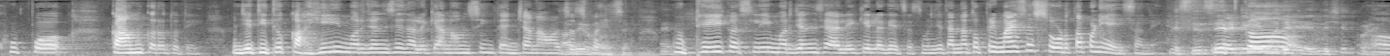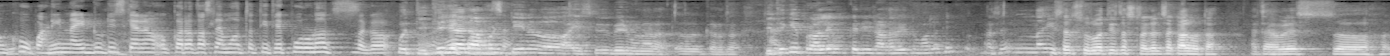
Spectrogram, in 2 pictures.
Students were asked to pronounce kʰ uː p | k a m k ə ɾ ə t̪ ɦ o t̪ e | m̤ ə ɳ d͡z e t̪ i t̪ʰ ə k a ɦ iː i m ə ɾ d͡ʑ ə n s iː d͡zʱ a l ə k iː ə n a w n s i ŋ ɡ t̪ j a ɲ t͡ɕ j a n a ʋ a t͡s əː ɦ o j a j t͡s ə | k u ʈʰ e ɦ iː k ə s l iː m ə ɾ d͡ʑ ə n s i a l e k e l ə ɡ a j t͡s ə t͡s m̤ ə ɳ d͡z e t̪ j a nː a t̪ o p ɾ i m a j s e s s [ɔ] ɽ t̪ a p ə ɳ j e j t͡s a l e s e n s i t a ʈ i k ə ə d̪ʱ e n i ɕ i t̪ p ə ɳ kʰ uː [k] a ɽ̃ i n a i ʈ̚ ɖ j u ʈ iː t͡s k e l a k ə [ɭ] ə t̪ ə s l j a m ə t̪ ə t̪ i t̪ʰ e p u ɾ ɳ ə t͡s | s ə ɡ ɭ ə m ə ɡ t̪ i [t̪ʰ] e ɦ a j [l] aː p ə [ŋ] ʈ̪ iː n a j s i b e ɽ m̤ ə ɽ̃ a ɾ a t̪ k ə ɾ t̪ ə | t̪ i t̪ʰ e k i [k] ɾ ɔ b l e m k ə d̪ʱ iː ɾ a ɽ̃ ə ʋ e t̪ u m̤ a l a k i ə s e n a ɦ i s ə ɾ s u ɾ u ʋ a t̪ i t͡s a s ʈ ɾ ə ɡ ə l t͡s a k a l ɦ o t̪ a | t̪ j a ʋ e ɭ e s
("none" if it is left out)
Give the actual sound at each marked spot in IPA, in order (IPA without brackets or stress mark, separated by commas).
o, p, ɾ, t̪ʰ, l, ɳ, p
